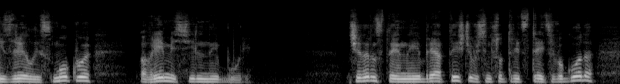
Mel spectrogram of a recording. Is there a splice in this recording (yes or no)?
yes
